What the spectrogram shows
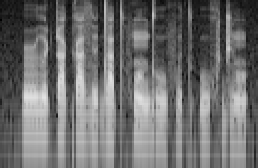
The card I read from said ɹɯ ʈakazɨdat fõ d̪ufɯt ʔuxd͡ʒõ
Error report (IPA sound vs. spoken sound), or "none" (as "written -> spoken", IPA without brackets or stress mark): none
